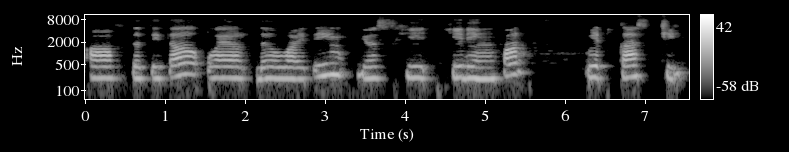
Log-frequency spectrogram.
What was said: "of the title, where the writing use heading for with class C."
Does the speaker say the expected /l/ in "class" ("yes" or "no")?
no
